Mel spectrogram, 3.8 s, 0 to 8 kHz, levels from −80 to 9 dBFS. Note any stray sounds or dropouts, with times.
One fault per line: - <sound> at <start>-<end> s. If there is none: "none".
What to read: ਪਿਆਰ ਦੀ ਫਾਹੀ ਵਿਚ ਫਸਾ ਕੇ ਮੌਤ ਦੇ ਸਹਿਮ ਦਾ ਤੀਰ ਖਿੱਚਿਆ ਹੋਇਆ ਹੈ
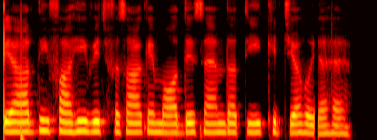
- dropout at 3.1-3.2 s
